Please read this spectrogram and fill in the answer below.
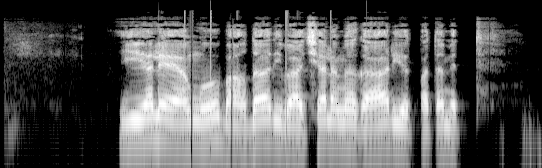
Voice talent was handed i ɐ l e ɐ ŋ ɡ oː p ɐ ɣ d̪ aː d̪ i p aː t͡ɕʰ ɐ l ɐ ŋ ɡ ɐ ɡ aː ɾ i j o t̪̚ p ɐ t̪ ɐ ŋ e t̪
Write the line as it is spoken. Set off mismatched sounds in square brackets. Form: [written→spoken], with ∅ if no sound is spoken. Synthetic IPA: i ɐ l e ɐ ŋ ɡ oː [p→b] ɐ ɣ d̪ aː d̪ i [p→b] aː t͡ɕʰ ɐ l ɐ ŋ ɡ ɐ ɡ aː ɾ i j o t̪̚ p ɐ t̪ ɐ [ŋ→m] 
